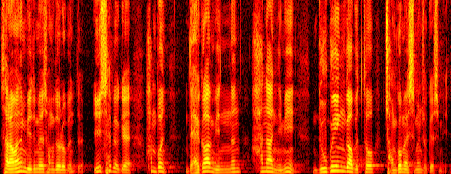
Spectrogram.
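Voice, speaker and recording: A man preaching a dawn prayer sermon as pastor, swinging from soft asides to loud emphatic peaks and voicing the figures he quotes. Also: a little high, expressive, moderate pace. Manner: voices scripture figures in direct speech.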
